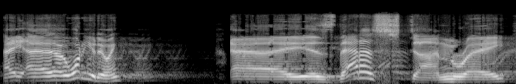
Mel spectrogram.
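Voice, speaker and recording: A showy male arena-show commentator for a video game. His voice is sharp and forceful, with very animated intonation. He is vain and sarcastic, selling every line like a theatrical sportscaster. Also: medium pitch, slow, heavily acted. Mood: nervous. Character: flamboyant, smug, mocking male deathmatch show announcer.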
